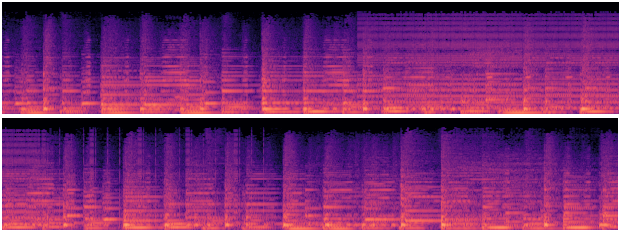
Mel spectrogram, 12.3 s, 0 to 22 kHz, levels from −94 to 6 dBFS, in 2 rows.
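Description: From 3.56 to 6.55 s, a GSM phone buzz sits under the sound. A nearby 2G phone is on a call, pulsing its transmitter about 217 times a second. The audio circuit rectifies those pulses. The result is a hard, raspy 217 Hz buzz, rich in harmonics, about 8 dB below the signal.

At 6.57 s the buzz gives way to GSM signalling bursts, lasting until 8.79 s. The phone is still in the call, but its user has gone silent, so it transmits only short groups of bursts. These come through as even ticks with a longer 217 Hz buzz twice a second, roughly 10 dB below the signal.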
